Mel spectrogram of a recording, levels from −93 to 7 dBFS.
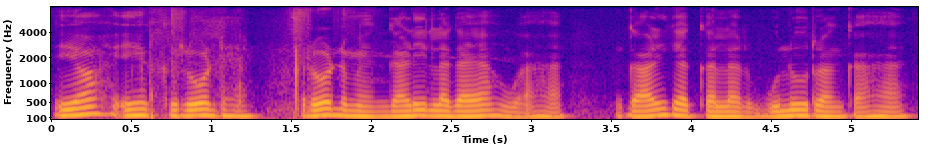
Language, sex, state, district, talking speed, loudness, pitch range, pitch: Hindi, male, Jharkhand, Palamu, 190 wpm, -14 LUFS, 130-150 Hz, 140 Hz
